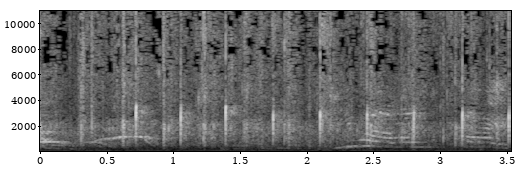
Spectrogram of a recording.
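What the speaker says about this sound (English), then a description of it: "Can we get a round of applause" Scattered audience applause at a live gig, with sharp individual claps rising over a murmuring crowd while people talk and call out through it.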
